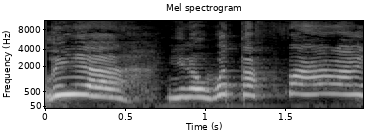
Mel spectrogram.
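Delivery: put-on, very high, drawn-out yell. Retelling how mom reacted to a broken salt shaker: imitating mom yelling. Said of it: "She's yelling at her, screaming at her".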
